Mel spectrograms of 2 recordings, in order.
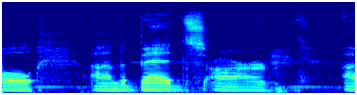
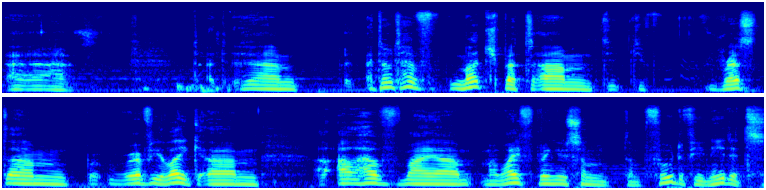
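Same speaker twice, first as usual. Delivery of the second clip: anxious, stuttering character voice, higher; 3 semitones higher than usual. Voicing a host greeting important guests: nervous stammering NPC. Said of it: "and he's real nervous".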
